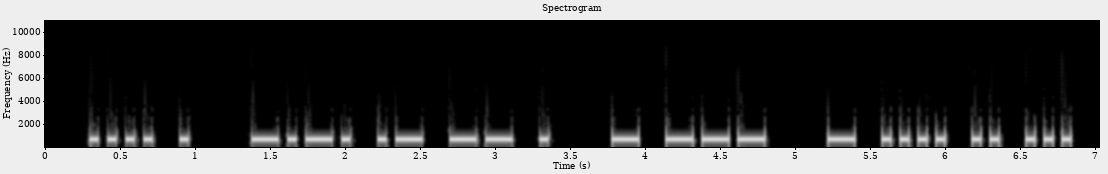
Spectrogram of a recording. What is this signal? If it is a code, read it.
Morse code, heard as a keyed tone, about 20 wpm, 700 Hz. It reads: HE CAME TO THIS
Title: A Sound Of Thunder 20wpm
